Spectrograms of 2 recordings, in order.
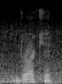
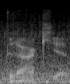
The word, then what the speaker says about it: Draakje: No, in Dutch we pronounce it draakje with a longer a.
